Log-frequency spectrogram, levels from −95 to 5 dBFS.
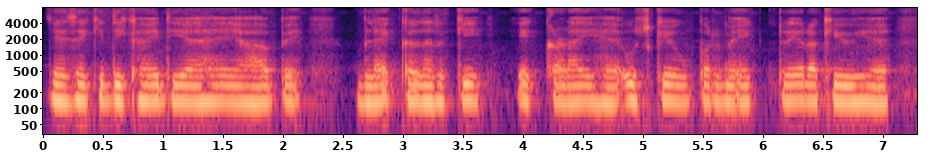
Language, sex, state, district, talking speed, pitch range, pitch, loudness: Hindi, male, Jharkhand, Sahebganj, 180 wpm, 135-140 Hz, 140 Hz, -16 LUFS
